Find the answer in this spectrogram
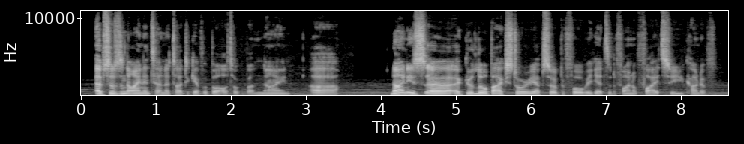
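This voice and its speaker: A man rushes along at a very fast pace, his fairly low voice varying in pitch by an ordinary amount. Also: big swings in loudness. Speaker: amateur filmmaker reviewing own work. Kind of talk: solo video review commentary. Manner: casual, with many fillers.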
